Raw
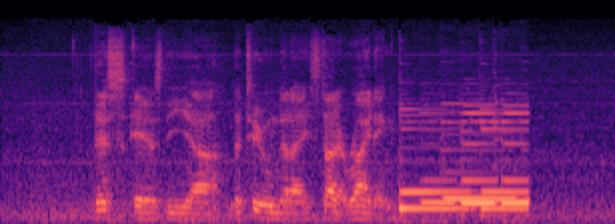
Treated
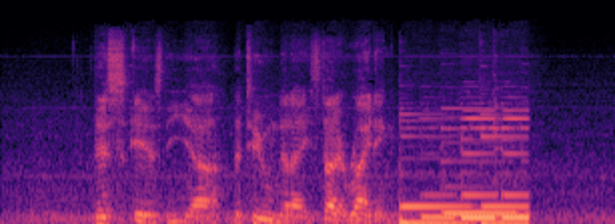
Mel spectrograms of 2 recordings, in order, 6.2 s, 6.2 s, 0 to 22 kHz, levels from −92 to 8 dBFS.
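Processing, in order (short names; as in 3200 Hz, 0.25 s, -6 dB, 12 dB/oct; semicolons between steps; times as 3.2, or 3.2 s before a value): frequency shift -260 Hz; mismatched tape noise reduction decoder only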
